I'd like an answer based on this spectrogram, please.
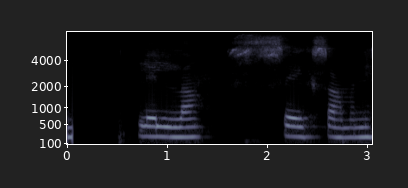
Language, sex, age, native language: Icelandic, female, 9, Icelandic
